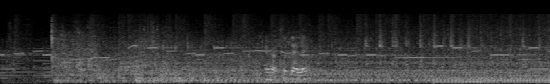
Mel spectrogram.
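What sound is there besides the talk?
tractor engine running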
